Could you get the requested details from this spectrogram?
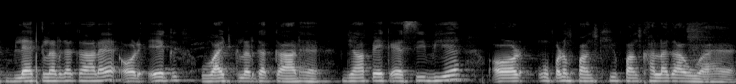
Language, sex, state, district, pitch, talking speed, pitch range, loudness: Hindi, male, Bihar, Purnia, 155 Hz, 205 wpm, 145-165 Hz, -21 LUFS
